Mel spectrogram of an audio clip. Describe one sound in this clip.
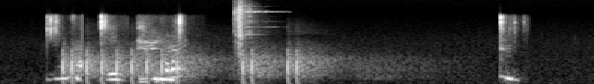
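A grenade is thrown with a short whoosh.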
